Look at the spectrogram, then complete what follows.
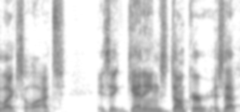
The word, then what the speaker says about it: Gennings: Is it Gennings Dunker? Is that pronounced correctly, sir? I think it's Jennings, but Gennings also doesn't sound too wrong either.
